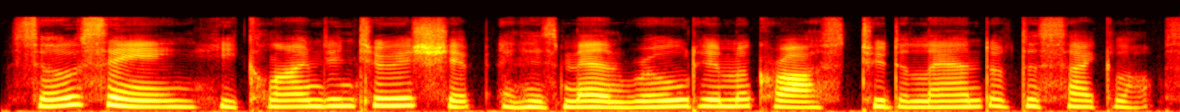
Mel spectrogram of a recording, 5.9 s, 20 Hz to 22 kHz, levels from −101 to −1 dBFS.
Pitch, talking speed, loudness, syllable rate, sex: 220 Hz, 195 wpm, -18 LUFS, 4.4 syllables/s, female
